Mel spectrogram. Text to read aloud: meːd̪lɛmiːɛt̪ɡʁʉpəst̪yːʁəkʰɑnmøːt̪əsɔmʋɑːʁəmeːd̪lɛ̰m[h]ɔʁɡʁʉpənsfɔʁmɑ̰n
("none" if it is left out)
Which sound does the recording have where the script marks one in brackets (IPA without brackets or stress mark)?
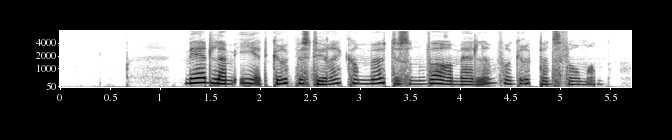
f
